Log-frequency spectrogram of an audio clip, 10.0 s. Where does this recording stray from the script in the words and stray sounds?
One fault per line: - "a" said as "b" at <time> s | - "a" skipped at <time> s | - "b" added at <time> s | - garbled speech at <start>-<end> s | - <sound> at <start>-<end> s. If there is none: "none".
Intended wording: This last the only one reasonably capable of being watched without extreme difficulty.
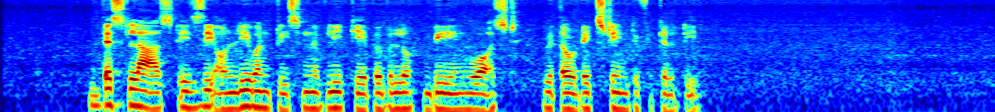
- "is" added at 1.8 s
